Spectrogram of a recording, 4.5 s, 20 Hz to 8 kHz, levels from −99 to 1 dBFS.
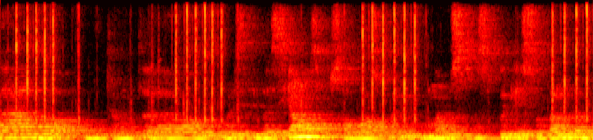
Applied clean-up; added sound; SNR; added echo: none; Clock; 19 dB; reverberation time 0.9 s.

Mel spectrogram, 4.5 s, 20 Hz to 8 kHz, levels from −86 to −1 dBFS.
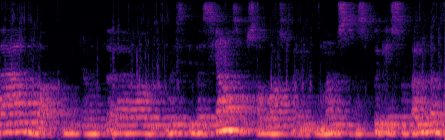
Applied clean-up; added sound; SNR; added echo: neural separator model SepFormer DNS4.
